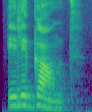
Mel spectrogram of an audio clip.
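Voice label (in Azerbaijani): "eleqant", Azerbaijani; Orfoqrafiya Lüğəti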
